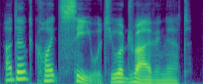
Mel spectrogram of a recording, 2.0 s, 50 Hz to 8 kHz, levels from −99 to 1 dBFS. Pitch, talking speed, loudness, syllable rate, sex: 135 Hz, 265 wpm, -20 LUFS, 6.5 syllables/s, male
